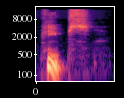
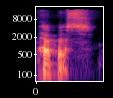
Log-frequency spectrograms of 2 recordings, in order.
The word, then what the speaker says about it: Pepys: But his name is pronounced Pepys, not Pepys. So it's Knowles, not Knollys.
